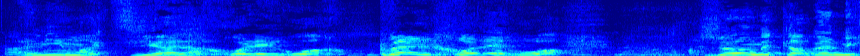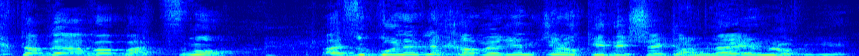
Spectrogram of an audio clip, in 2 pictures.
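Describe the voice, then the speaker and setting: A young woman plays a strict army squad commander who barks and mocks recruits in a high voice. It is an amateur school stage play, recorded live with clear audience noise. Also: lively intonation, a crowd in the background. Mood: barking, mocking. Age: teen or young adult. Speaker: student actor. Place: school theatre hall.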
